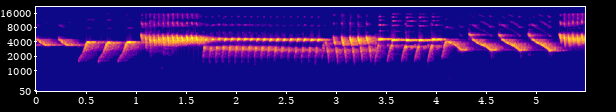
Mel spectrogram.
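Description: A canary sings a bright, continuous song of rapid downward-sweeping trills and sustained high whistled notes, rolling without pause throughout.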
